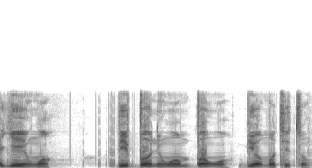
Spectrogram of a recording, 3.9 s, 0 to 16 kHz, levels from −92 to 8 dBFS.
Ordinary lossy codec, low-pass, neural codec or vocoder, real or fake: none; 7.2 kHz; none; real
